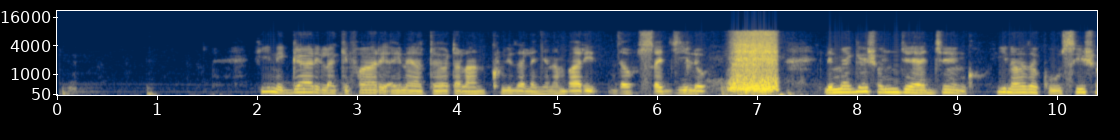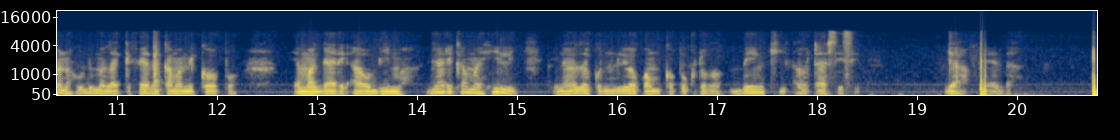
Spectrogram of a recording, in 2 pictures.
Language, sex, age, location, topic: Swahili, male, 25-35, Nakuru, finance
